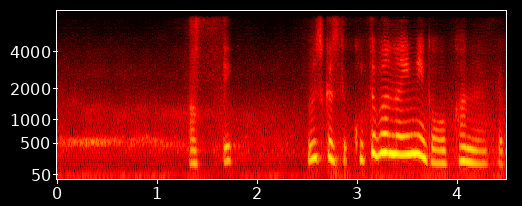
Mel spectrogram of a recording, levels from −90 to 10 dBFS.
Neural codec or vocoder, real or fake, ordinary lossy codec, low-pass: codec, 24 kHz, 0.9 kbps, WavTokenizer, large speech release; fake; none; 7.2 kHz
